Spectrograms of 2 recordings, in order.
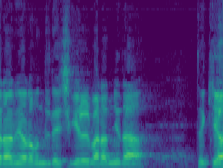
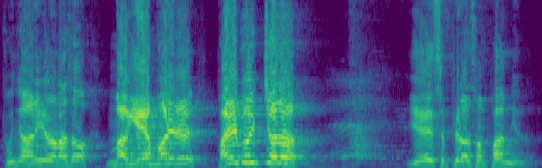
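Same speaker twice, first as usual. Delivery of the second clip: higher and louder, building to a roar; roaring rallying speech; 4 semitones higher, 7 dB louder than usual. Acted. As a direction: rouse the congregation to battle. Preacher rousing the congregation.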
